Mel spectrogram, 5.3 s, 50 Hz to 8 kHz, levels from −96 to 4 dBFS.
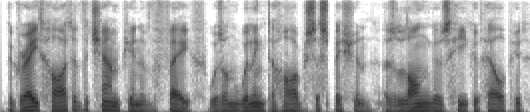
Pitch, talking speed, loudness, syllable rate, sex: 90 Hz, 240 wpm, -20 LUFS, 5.4 syllables/s, male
